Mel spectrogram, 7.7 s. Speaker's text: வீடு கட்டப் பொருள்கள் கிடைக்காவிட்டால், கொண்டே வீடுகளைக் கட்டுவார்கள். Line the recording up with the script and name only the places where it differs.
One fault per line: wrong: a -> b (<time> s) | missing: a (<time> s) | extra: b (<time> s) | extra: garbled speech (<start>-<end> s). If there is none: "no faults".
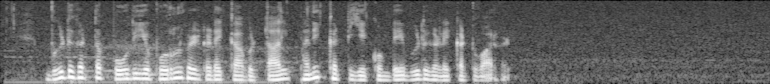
extra: போதிய (1.1 s)
extra: பனிக்கட்டியைக் (3.0 s)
